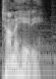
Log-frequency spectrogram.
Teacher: Correct pronunciation requires the R sound to be rolled, which is not the common vernacular, although this is improving over time.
